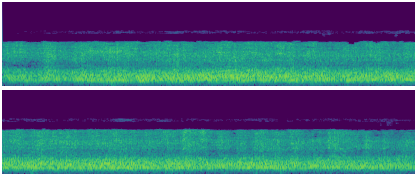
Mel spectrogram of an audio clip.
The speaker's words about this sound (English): Oh, that train is going off and leaving us set right here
